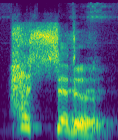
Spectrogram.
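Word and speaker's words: חסד: 저 아래에서 기관지에서 뜨거운 바람이 막 급히 올라오는 거예요. 그리고 목구멍을 확 긁고 나오는 소리 헤세드 이렇게 발음해야 되는 거예요.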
